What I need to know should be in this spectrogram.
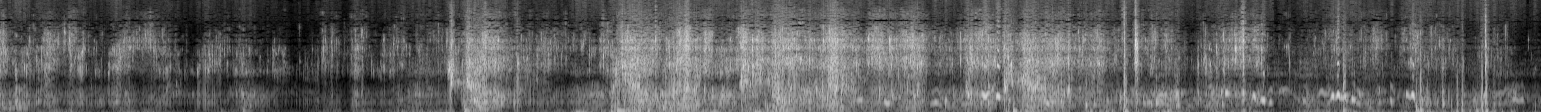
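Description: Water churns and bubbles, heard muffled from underwater.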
